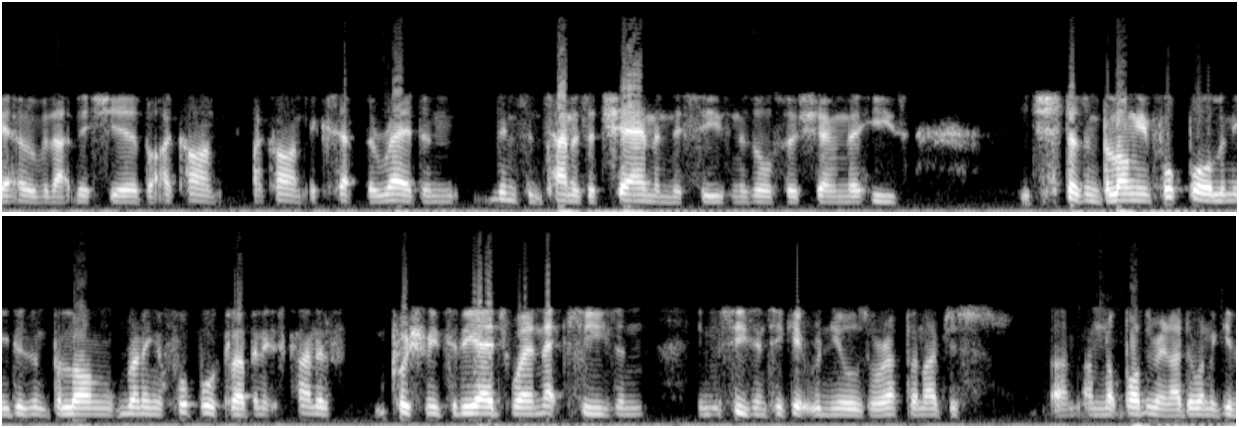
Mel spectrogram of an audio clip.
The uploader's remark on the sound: We were joined on the phone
